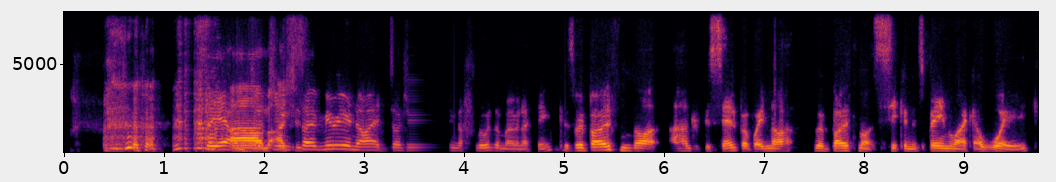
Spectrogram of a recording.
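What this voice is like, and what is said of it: Throaty, congested, slightly nasal voice. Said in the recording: “losing my voice ... you sound a little dodgy ... Bit throaty ... a little bit blocked up. You know, a little bit nasal.”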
